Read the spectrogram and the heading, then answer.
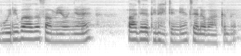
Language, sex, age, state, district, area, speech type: Malayalam, female, 30-45, Kerala, Kannur, rural, spontaneous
